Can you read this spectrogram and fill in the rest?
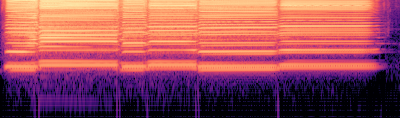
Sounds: Harmonica, Musical instrument, Music

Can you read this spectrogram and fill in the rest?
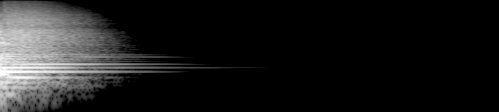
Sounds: Drum, Percussion, Snare drum, Music, Musical instrument

